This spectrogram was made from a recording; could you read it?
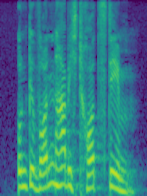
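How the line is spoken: Calling from another room. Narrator (German): rief er aus seinem Zimmer

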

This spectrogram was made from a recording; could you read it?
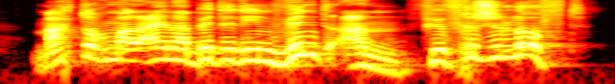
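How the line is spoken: Calling out. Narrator (German): ruft Meffo

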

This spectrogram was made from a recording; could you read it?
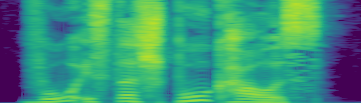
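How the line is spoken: Bellowing. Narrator (German): brüllt Anton

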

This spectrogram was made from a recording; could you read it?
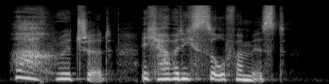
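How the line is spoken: Woman sighing deeply. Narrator (German): sagte die Frau in seinen Armen und stieß einen tiefen Seufzer aus

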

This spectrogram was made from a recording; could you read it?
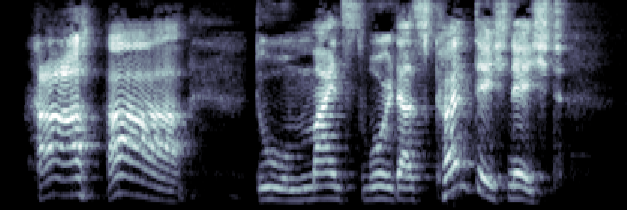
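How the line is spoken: Wizard calling out. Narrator (German): rief der Zauberer

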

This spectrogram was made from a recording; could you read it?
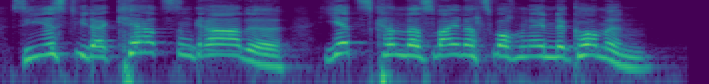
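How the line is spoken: Called out. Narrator (German): ruft dann einer von ihnen

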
